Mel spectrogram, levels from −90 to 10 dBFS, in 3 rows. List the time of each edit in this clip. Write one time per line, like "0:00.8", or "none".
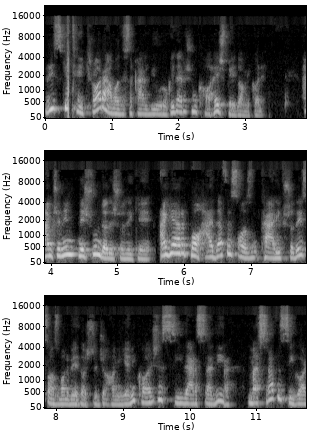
0:05.6
0:10.5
